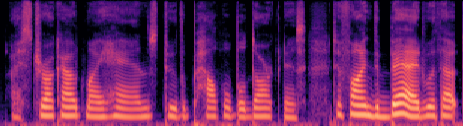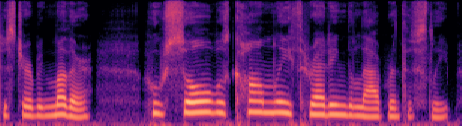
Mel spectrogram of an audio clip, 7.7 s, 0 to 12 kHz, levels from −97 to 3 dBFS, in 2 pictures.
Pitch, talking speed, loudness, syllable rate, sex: 200 Hz, 195 wpm, -20 LUFS, 5.5 syllables/s, female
